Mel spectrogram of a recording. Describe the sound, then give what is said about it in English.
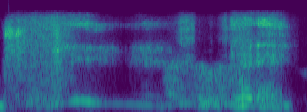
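A voice acts out the build-up to a sneeze, a few breathy, rising 'ah' gasps that stall and trail off without ever reaching the actual sneeze. “like you're about to sneeze and it never happens.”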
